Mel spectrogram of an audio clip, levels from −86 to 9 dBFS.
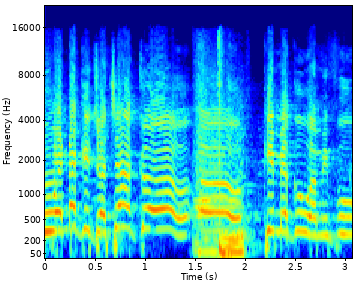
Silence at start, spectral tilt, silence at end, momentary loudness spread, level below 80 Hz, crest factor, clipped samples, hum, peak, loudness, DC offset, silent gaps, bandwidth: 0 s; -4.5 dB/octave; 0 s; 5 LU; -28 dBFS; 14 dB; under 0.1%; none; -4 dBFS; -18 LUFS; under 0.1%; none; 16.5 kHz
